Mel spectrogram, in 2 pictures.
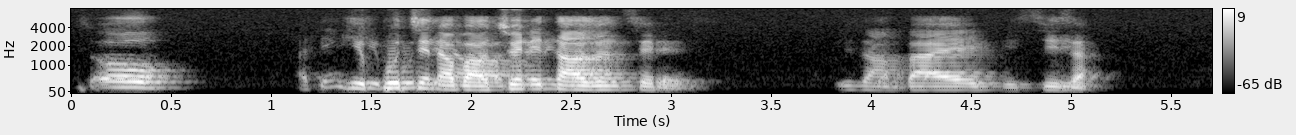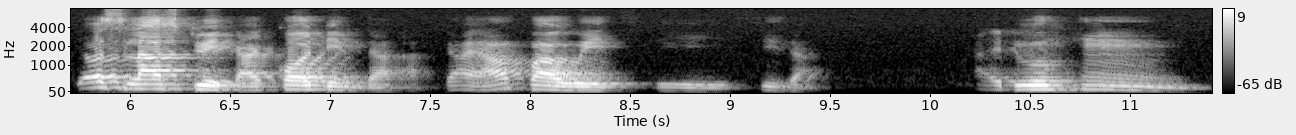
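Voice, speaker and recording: A man's voice: medium pitch, animated, moderate pace, highs cut off. A man doing stand-up comedy on a club stage, dryly telling a story and quoting the dialogue. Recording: roomy club sound from a distance.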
